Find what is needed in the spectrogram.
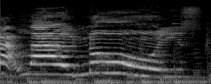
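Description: A young girl speaking in a high, sing-song play voice, her pitch sliding up and down and falling away near the end, as she voices a toy character calling out to its mummy.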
